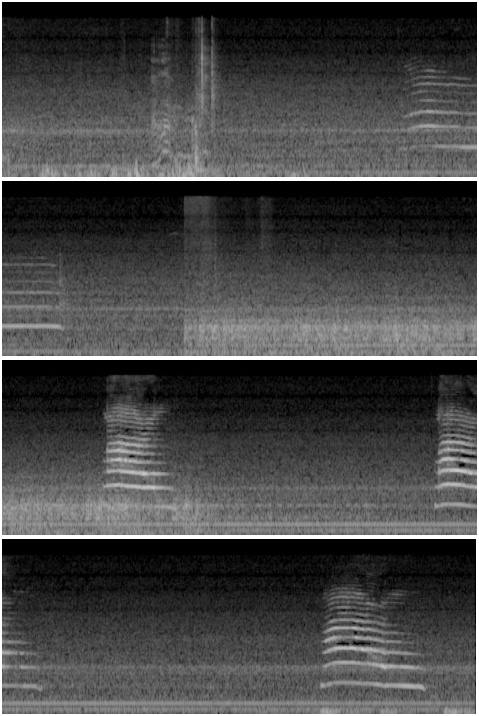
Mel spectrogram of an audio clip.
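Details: Kitten named Yukimi crying persistently in the morning with a frightening, distressed voice; five drawn-out harmonic meows spaced a few seconds apart, falling in pitch at the end, over a steady indoor hum and a brief rustle.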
